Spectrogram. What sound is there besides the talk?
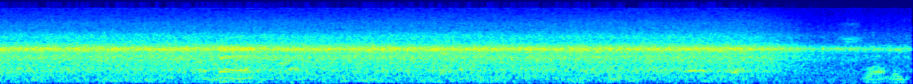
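waterfall at Litchfield National Park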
